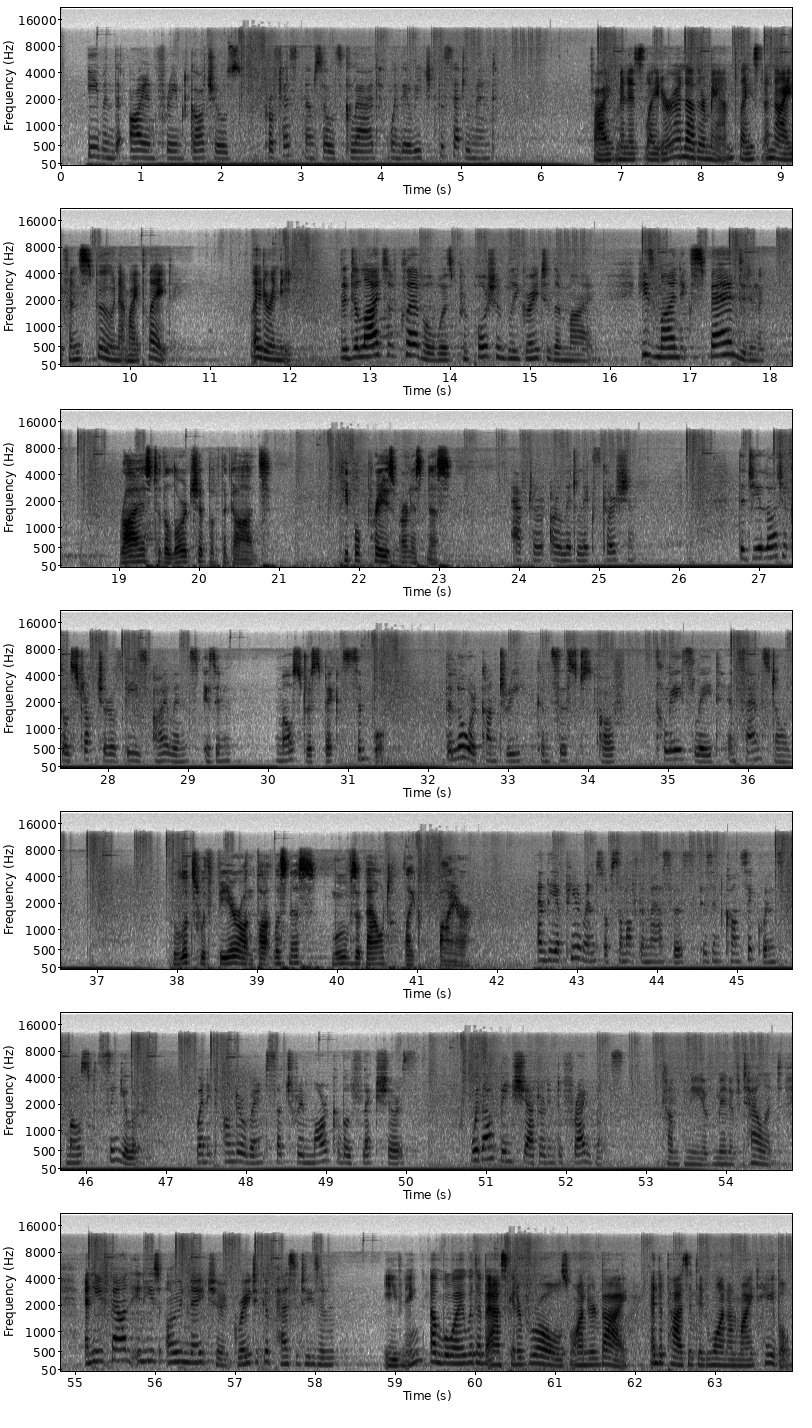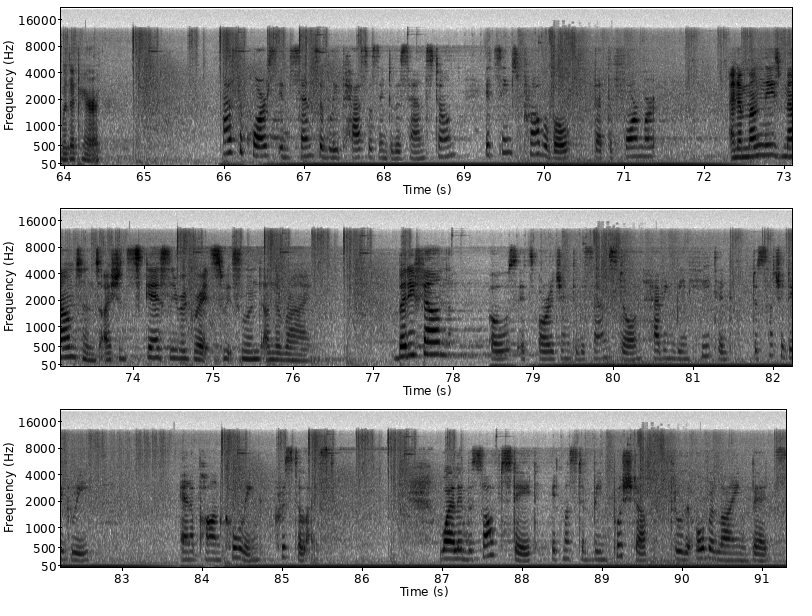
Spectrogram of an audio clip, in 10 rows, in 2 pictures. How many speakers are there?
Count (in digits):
4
